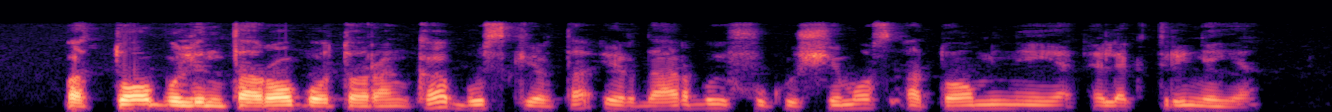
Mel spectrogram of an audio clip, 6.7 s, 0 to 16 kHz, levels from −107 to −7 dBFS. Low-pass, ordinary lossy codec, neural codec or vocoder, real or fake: 7.2 kHz; Opus, 64 kbps; none; real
